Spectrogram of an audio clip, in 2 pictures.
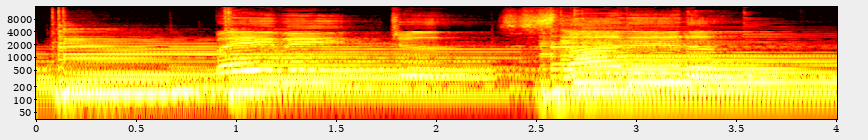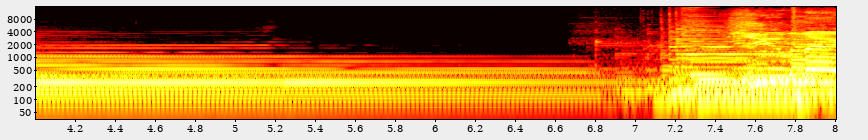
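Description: Band music led by acoustic guitar, with brief wordless sung notes early on. A chord is then held and slowly dies away for several seconds before the band comes back in near the end.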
